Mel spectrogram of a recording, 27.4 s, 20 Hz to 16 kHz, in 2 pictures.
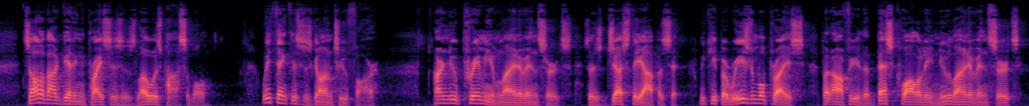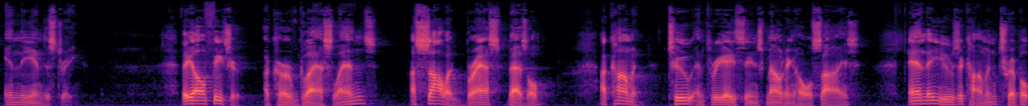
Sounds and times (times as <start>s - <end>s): Speech: 0.4s - 5.2s, 5.8s - 14.9s, 16.1s - 21.1s, 21.7s - 27.4s.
